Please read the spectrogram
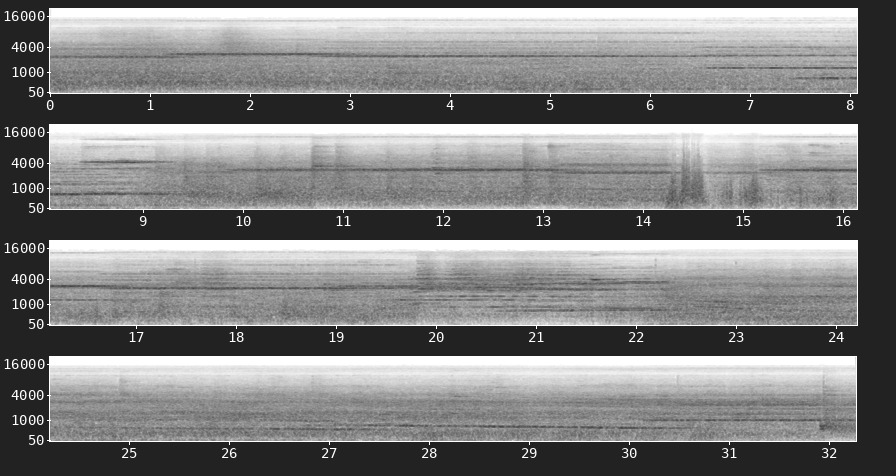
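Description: New York City subway trains running through a station: the rumble of the cars with high, steady wheel squeal held for seconds at a time. From about two-thirds of the way in, a whine falls slowly in pitch as an arriving train slows.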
